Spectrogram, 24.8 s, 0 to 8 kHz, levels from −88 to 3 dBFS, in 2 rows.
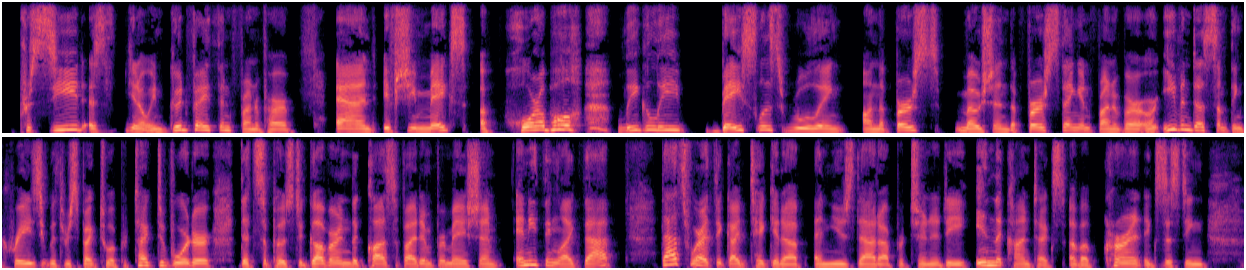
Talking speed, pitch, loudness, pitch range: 170 wpm, 160 Hz, -20 LUFS, 145-195 Hz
